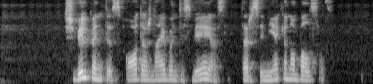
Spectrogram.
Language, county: Lithuanian, Vilnius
